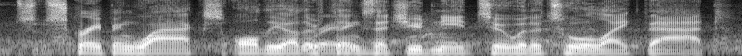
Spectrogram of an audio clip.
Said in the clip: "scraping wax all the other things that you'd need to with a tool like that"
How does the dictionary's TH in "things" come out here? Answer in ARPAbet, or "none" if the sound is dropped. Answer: TH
